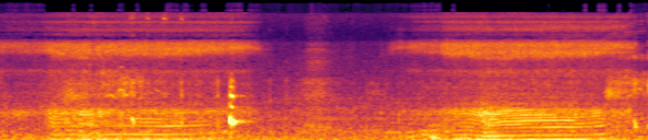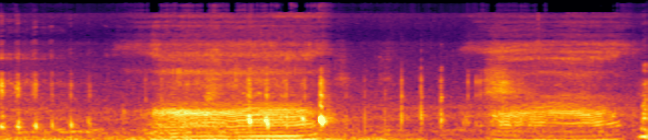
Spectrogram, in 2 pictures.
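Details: Younger brother in deep sleep, who habitually snores, eyes seemingly partly open: slow, rhythmic rattling snores on each breath in, with quiet breaths out between.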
